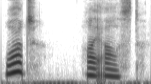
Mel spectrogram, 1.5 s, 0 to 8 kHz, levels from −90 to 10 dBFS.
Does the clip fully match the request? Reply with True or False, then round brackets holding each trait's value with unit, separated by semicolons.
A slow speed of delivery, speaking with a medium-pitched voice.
False (120 wpm; 235 Hz)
